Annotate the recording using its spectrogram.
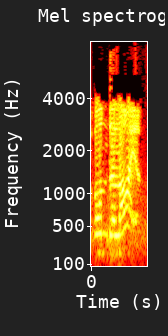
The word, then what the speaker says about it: von der Leyen: Okay, well, first of all, just on the pronunciation, it's Ursula von der Leyen.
